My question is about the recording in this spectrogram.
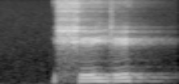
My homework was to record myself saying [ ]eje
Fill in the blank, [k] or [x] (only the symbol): x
